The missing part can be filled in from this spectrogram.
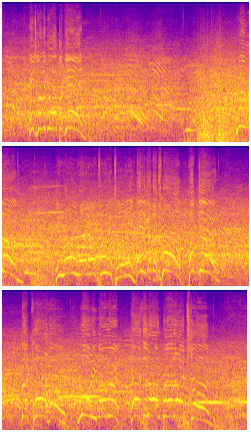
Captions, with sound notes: He's gonna go up again. (fans shouting) (body thudding) Windham. He rolled right on through it, Tony. And he got the claw hooked in. The claw hold. Rolled him over, has it on Brad Armstrong.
